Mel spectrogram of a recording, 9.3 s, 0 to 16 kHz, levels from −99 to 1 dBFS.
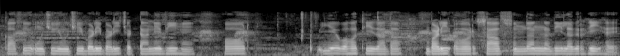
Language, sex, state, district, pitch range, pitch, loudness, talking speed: Hindi, male, Uttar Pradesh, Muzaffarnagar, 120-130 Hz, 125 Hz, -30 LUFS, 120 wpm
